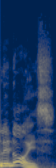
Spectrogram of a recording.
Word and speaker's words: Illinois: Illinois. – What was that? – Illinois. There's an S at the end. – You knew where you were going. – Yes, and it's a silent S.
